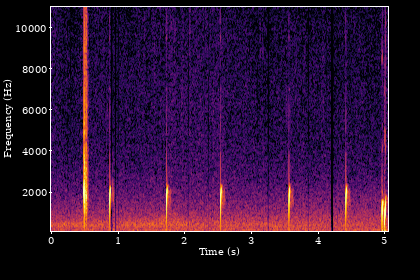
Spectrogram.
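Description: Short, sharp menu clicks sound at an even pace.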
